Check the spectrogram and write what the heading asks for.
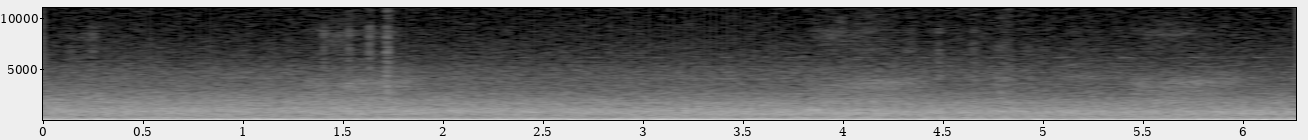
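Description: Steady low rumble of outdoor background noise, with a faint even hiss above it and no distinct events.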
